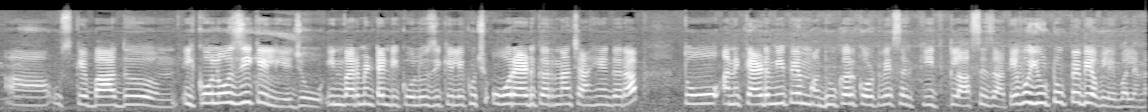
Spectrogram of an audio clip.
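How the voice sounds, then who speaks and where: A woman's voice: high-pitched, a little hiss or hum. A woman giving casual, conversational study advice with frequent fillers and restarts, as someone who passed the exam.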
